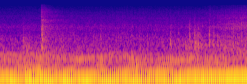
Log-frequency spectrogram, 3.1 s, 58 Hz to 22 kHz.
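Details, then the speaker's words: Factory-turbo 90s Toyota MR2: a low, slightly uneven idle with a soft irregular flutter of about three pulses a second that disappears when revved. The owner suspects an exhaust leak at the turbo manifold header area. "You heard that little flutter, so I'm pretty sure that's an exhaust leak, because if I rev it, it goes up a little, but then it disappears. Right now, the engine sounds perfect, but at low RPM, it's got that little flutter."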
